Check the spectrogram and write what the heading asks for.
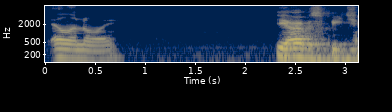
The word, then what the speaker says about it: Illinois: The S is silent. It's Illinois.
